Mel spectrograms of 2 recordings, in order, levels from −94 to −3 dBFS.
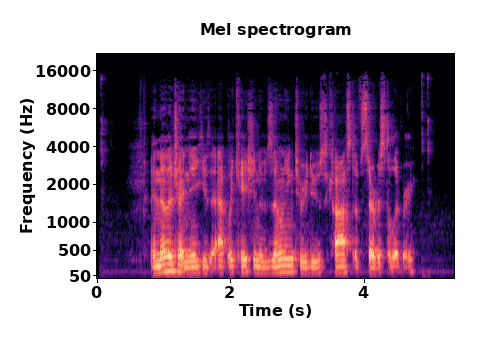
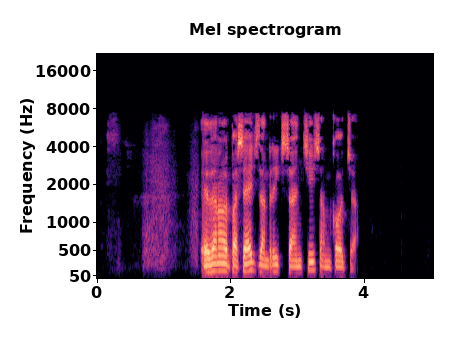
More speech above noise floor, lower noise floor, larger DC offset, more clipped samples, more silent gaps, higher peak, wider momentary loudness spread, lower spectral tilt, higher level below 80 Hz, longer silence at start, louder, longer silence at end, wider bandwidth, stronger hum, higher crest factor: second, 43 dB vs over 73 dB; second, -61 dBFS vs under -90 dBFS; neither; neither; neither; about the same, 0 dBFS vs -2 dBFS; second, 8 LU vs 13 LU; first, -6 dB/octave vs -3.5 dB/octave; about the same, -58 dBFS vs -60 dBFS; second, 0.8 s vs 1.55 s; about the same, -19 LUFS vs -17 LUFS; second, 0.6 s vs 1.15 s; first, 15 kHz vs 7.8 kHz; neither; about the same, 18 dB vs 18 dB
